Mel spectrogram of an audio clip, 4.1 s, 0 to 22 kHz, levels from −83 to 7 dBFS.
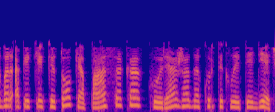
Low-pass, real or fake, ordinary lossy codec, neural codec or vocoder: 9.9 kHz; real; AAC, 16 kbps; none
